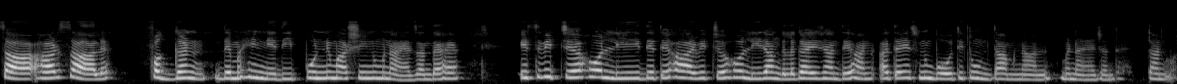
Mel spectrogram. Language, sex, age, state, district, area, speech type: Punjabi, female, 18-30, Punjab, Gurdaspur, rural, spontaneous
